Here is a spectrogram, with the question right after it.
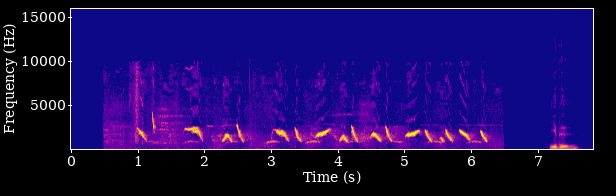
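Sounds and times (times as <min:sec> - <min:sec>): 
lyrebird calling in loud clear whistled notes: 0:00.6 - 0:06.5
speech: 0:07.2 - 0:07.7.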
